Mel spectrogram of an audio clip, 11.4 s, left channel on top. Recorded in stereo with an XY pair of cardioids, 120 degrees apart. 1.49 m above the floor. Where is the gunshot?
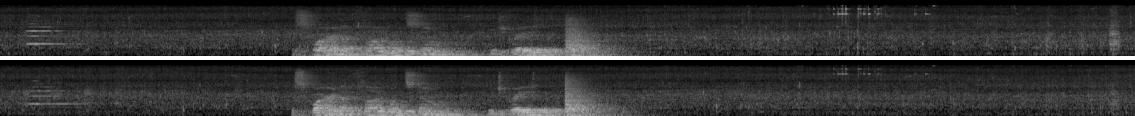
55° right, 1.3 m.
